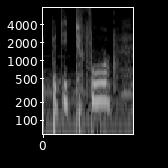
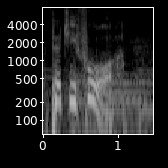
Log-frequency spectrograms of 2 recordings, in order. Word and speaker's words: petit four: In French, in France, we would call them petit four. The T at the end of petit is definitely silent, so do not say petit four, but rather petit four.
